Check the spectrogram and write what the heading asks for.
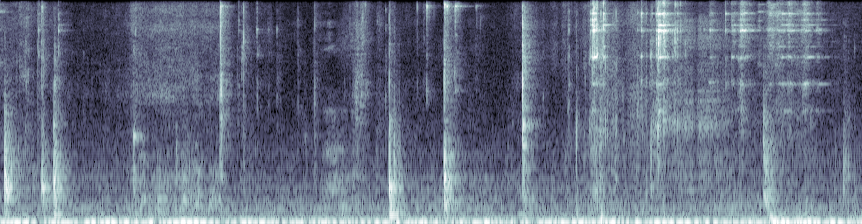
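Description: Small metal clicks and light jingling of a quick-detach sling swivel and web-sling hardware as the swivel is worked off the old web sling, with a brief cluster of metallic jingles about five seconds in.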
